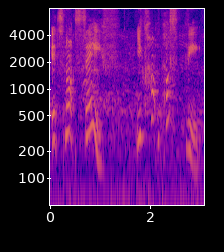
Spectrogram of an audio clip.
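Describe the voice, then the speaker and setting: A woman's voice: high-pitched, wildly swooping pitch, slow pace, full character voice. An actress playing a guarded, protective young woman in an audio play, speaking in short, evasive phrases. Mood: anxious, firm. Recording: busy crowd murmur behind.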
